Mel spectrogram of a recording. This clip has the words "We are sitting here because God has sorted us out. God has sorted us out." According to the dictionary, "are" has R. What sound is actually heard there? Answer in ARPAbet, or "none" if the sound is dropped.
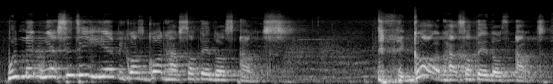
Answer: W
